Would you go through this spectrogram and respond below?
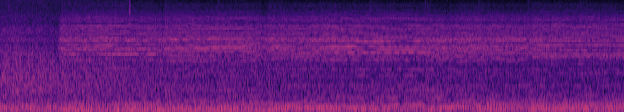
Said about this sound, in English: The truck shifts gears and rolls on, deeper into ungoverned country.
